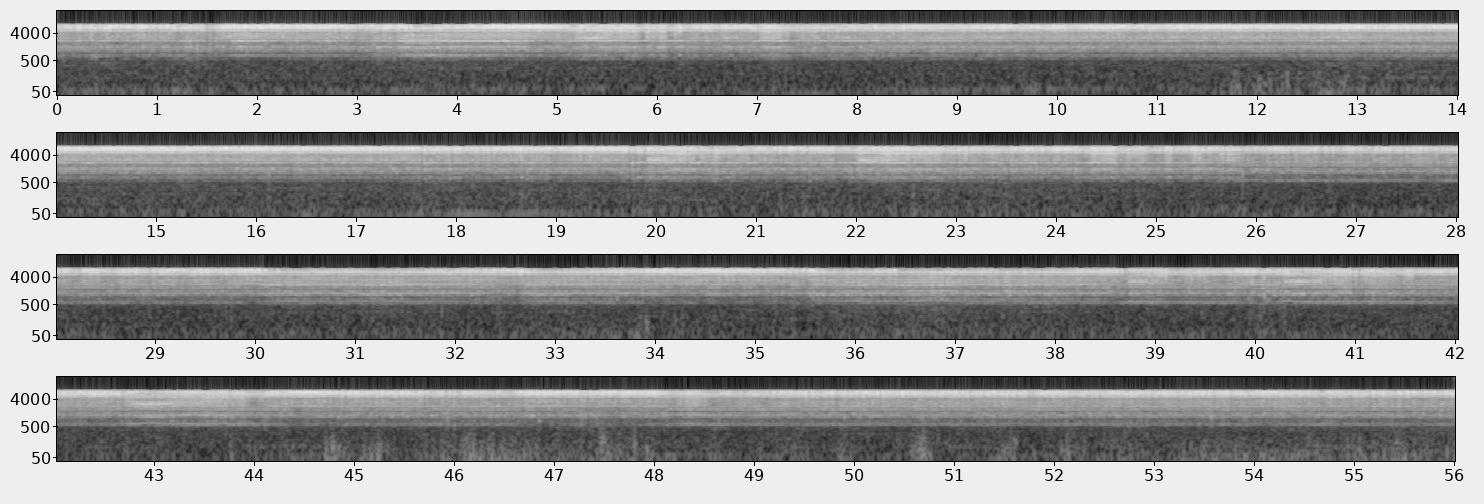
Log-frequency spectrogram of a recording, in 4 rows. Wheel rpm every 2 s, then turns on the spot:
200, 200, 200, 200, 200, 200, 200, 200, 200, 200, 200, 200, 190, 160, 160, 160, 160, 160, 160, 160, 160, 160, 160, 160, 160, 160, 160, 160.
none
